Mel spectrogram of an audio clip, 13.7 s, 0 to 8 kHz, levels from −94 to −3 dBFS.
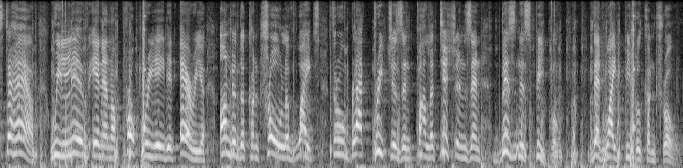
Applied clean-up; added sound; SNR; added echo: none; Tools; 10 dB; none.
